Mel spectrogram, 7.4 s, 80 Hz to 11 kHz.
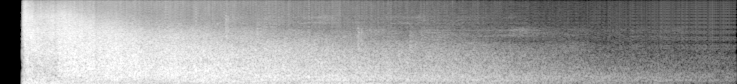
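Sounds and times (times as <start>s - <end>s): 
mortar fire: 0.2s - 7.3s.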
